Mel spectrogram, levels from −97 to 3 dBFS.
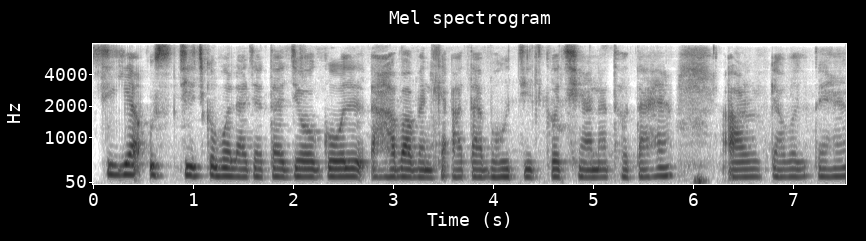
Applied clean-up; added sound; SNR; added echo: neural mask model Resemble Enhance denoiser.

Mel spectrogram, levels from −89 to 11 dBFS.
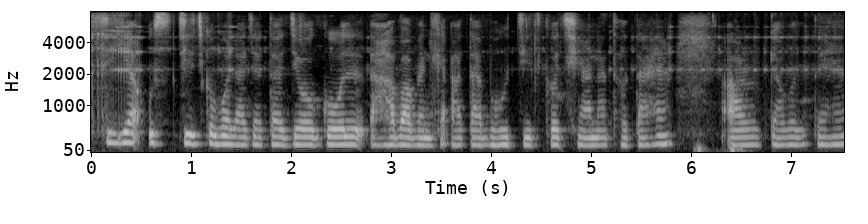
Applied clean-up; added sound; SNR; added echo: neural mask model RNNoise.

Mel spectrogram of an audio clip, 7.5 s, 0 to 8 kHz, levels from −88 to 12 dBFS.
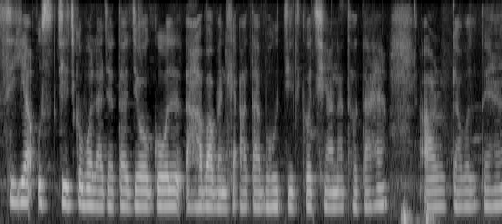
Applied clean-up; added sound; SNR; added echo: none; none; none; none.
